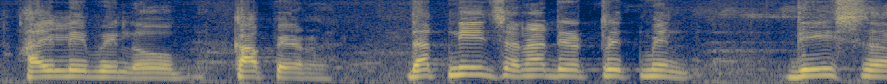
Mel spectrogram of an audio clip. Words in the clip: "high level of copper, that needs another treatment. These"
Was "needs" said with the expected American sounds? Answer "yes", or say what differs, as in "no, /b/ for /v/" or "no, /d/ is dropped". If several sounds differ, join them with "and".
no, /s/ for /z/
